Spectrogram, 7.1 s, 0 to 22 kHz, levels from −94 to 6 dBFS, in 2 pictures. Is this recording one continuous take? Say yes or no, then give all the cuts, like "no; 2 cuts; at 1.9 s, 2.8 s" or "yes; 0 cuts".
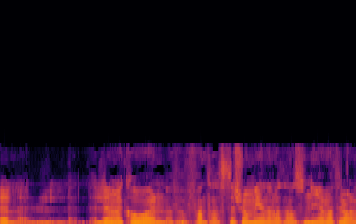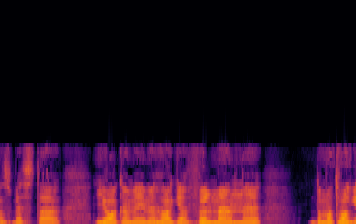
yes; 0 cuts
